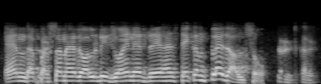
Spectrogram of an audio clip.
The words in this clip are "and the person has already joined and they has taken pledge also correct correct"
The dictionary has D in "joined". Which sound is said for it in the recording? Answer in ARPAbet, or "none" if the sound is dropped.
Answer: none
